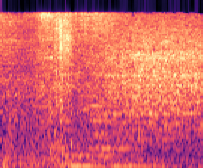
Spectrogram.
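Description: Channel logo intro sting: an engine-like vehicle sound effect layered with music, holding steady at a low pitch.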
